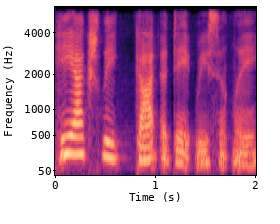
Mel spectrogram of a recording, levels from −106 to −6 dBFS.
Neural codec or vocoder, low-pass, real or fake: vocoder, 24 kHz, 100 mel bands, Vocos; 5.4 kHz; fake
